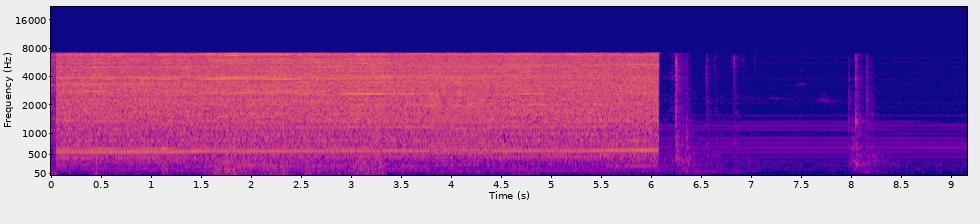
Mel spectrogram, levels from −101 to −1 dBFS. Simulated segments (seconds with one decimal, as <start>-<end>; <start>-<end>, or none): 3.8-4.4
